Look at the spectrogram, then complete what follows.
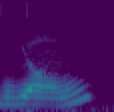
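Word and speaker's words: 四: different ways one is Yom and the other is she she is considered very unlucky because it sounds like the word death similarly When you're counting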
